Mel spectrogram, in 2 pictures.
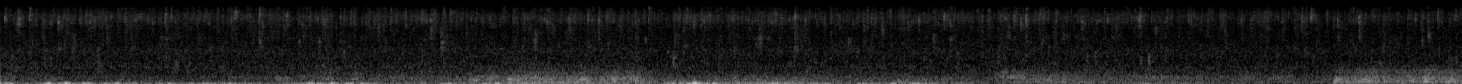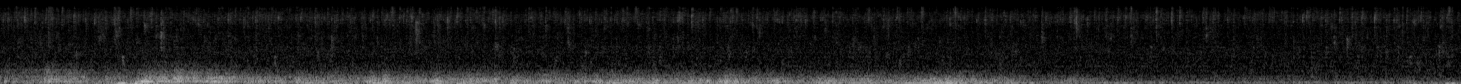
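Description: Heavy rain falling steadily, with low thunder rumbling: a short roll a few seconds in, then a longer roll starting about halfway through that peaks soon after and fades out near the end.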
